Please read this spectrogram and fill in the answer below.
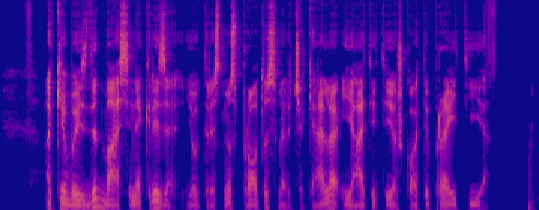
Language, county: Lithuanian, Vilnius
